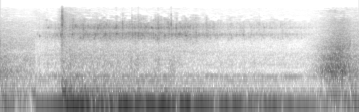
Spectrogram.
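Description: TV news channel logo ident: a deep bass rumble swells in with a whoosh and a sharp hit about a second in, under a steady high tone, fading near the end.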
